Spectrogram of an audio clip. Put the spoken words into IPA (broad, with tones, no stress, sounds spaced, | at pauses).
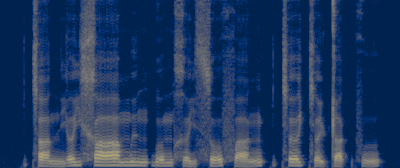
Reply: c a˨˩ n j ə˧ j x aː˧ m ɨ˧ ŋ ɓ o˧ m x ə˨˩ j s o˧˥ f a˨˩˦ ŋ | c əː˧ c ə˨˩˨ j ʈ a˨˩ k̚ f u˨˩˦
